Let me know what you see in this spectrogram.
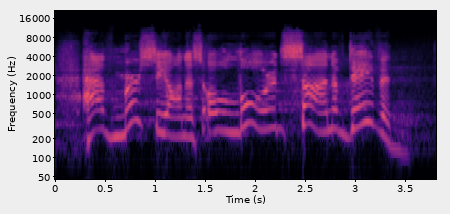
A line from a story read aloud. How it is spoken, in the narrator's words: they cried out all the more, saying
